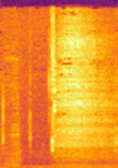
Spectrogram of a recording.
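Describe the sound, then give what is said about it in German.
Wet chewing of fresh strawberries, with a few short crunchy bites up front and then a steady, juicy mashing sound, quiet, with no talking. “Wenn Erdbeeren essen, dann jetzt, meine Lieben.”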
